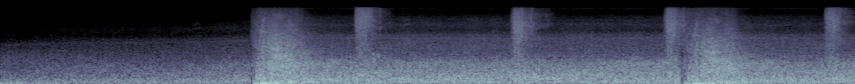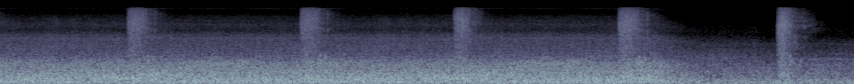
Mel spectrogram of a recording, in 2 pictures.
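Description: A jet thruster roars steadily.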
